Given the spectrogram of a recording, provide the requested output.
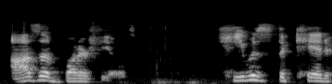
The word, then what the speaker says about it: Asa: I think it's Issa. Issa? Yeah, usually I think that's pronounced Asa.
